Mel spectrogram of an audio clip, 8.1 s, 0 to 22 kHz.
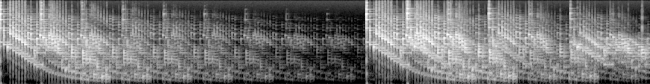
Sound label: Gliss 2fer Gliss, lounge, 118; Zero-G Kocktail Kollection; Construction Kitz (Lounge); Gliss 2Fers Mixes 118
